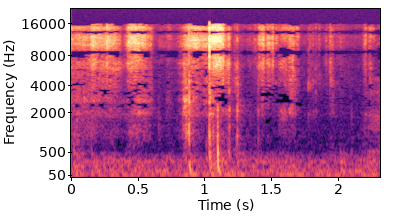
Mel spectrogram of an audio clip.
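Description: Faint handling of a stack of Pokémon trading cards, the cards sliding and flicking against one another, with a couple of soft ticks about a second in.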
